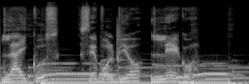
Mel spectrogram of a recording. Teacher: Cuando la vocal a latina iba seguida por una i podía cambiar a un sonido intermedio.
